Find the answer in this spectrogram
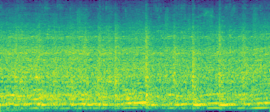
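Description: Countertop electric blender running steadily, puréeing a thick mixture of chickpeas, tahini, oil and water into hummus.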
